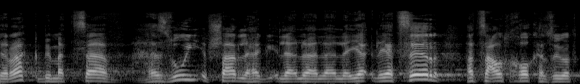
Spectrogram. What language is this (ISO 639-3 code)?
heb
